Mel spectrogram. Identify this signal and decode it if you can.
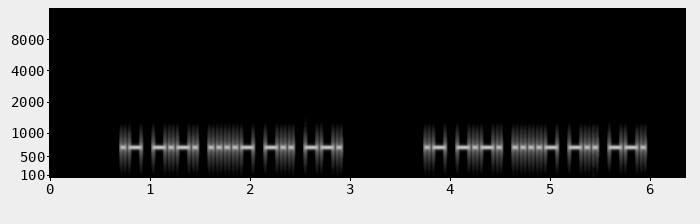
Morse code, heard as a keyed tone, about 30 wpm, 700 Hz. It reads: AC4DG AC4DG
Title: USA Call Signs - 5 Characters - Repeated 3x - 30wpm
